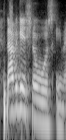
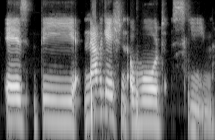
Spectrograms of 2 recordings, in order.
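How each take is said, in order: First: Said in the usual way. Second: Navigation Award Scheme said slowly, every word spelled out; slow careful naming. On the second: Shown as a demonstration.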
